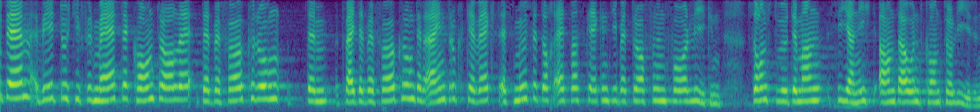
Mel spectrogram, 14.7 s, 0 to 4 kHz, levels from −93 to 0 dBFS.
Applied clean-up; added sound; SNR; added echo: none; none; none; none.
